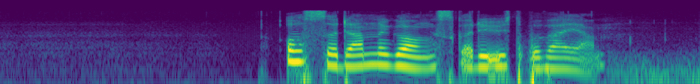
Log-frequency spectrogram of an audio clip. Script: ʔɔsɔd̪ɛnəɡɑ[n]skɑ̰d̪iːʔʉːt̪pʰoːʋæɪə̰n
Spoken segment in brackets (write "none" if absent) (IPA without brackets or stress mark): ŋ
